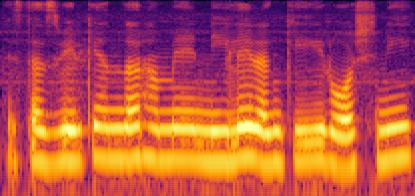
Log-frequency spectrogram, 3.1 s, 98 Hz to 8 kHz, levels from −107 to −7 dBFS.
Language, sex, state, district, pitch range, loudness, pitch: Hindi, female, Madhya Pradesh, Bhopal, 210-225 Hz, -14 LUFS, 220 Hz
